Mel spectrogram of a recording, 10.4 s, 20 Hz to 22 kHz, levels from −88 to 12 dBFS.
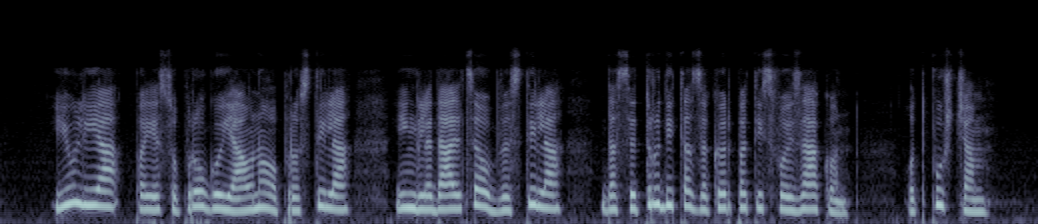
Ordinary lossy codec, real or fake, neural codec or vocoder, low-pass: Opus, 32 kbps; real; none; 7.2 kHz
